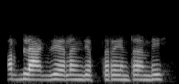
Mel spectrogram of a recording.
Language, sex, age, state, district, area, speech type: Telugu, female, 18-30, Telangana, Mahbubnagar, rural, conversation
